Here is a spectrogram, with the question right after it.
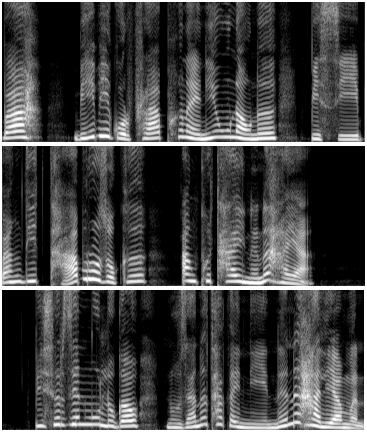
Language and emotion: Bodo, surprised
